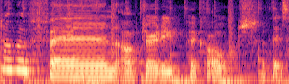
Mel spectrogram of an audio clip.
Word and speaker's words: Picoult: through I'm kind of a fan of Jodi Picoult that's how you say her name her Thomas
